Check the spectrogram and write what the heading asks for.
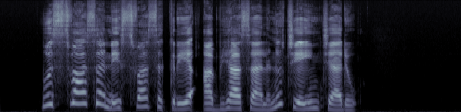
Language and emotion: Telugu, neutral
